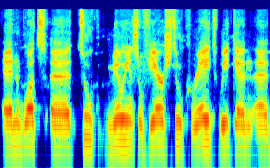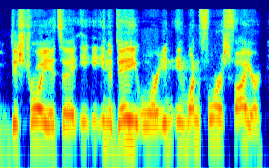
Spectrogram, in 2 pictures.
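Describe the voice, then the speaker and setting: A man's voice: sits high, steady tone, unhurried, few pauses, warm tone, no room sound. A young man from the Netherlands on a video call, talking hesitantly with lots of fillers and restarts as an interview guest. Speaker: guest, bamboo reforestation founder. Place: indoor room.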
